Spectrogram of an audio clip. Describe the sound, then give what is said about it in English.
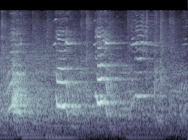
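A dog barks at an intruder in the middle of a stage show, giving a few sharp, fairly high yipping barks that stand out loudly. “One night, mid-performance, Beauty started barking. She'd discovered an intruder.”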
